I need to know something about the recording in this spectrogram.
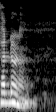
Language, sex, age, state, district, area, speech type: Sindhi, female, 60+, Maharashtra, Thane, urban, read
